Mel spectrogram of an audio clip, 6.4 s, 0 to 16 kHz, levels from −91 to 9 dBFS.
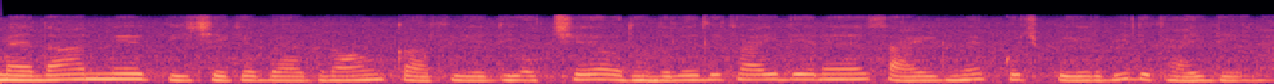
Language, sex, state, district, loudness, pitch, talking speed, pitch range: Hindi, female, Bihar, Jamui, -15 LUFS, 190 Hz, 235 wpm, 180-215 Hz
